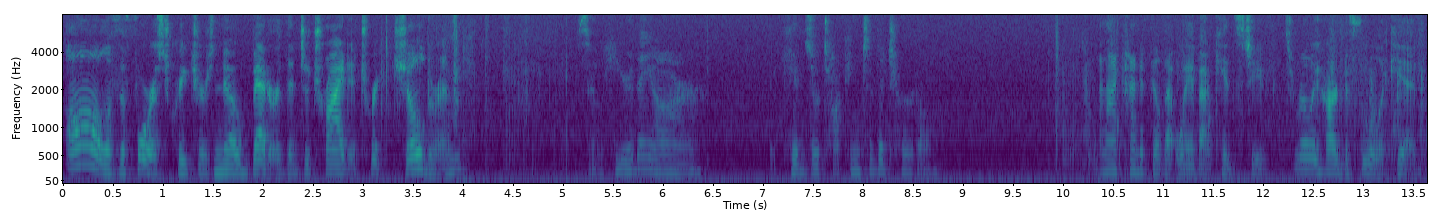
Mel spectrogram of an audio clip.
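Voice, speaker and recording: A woman's voice: mid-range voice, moderate pace, slight background noise, rough recording. A woman storyteller reading expressively to children, with chatty asides.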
